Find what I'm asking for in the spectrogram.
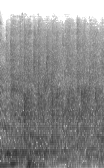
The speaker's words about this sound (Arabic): زيدوا على اليوتيوب كاملين صفقوا على راسكم.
